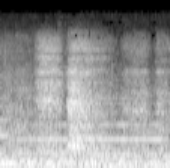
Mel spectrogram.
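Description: A person's breathy gasps, a few short breaths with the strongest about a second in, over a faint sustained music note.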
